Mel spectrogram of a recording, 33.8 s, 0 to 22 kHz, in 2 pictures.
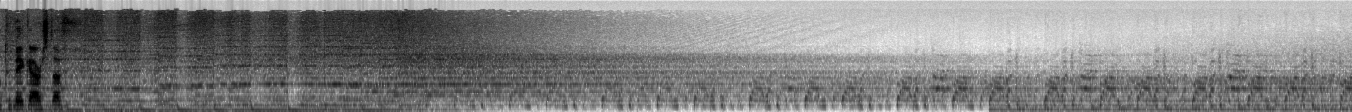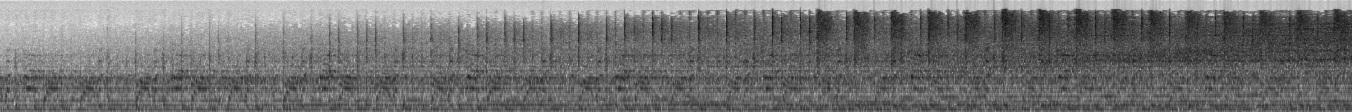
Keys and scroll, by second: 19.3 s, 24.2 ctrl+z, 28.8 z, 33.1 s.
